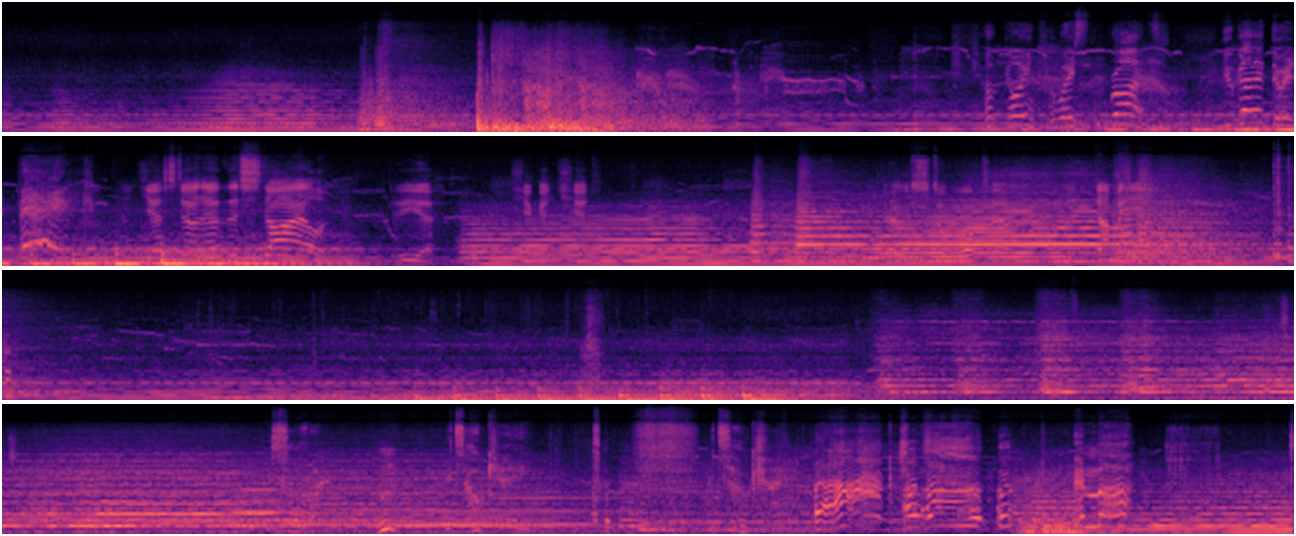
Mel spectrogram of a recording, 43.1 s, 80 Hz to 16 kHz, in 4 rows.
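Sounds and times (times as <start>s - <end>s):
low brass chord: 0.0s - 5.2s, 14.6s - 22.1s, 27.7s - 38.2s, 40.7s - 43.0s
shotgun blast: 4.0s - 5.4s.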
